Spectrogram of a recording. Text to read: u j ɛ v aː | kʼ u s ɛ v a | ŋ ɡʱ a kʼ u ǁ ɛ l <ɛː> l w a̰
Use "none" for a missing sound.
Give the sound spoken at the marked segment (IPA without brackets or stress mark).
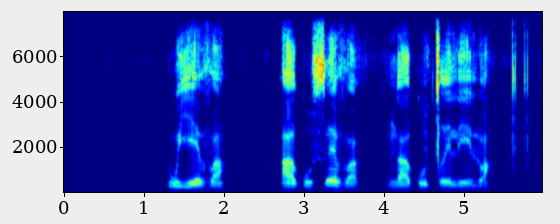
ɛː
